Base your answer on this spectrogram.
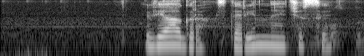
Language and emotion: Russian, neutral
